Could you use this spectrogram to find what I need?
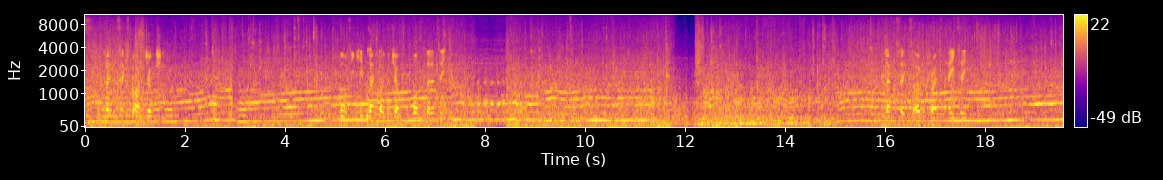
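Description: Gravel crackles and rattles under car tyres.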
